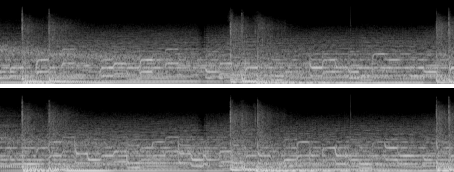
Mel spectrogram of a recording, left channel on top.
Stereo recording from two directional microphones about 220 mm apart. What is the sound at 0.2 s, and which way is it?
Music, centre (ahead or behind).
